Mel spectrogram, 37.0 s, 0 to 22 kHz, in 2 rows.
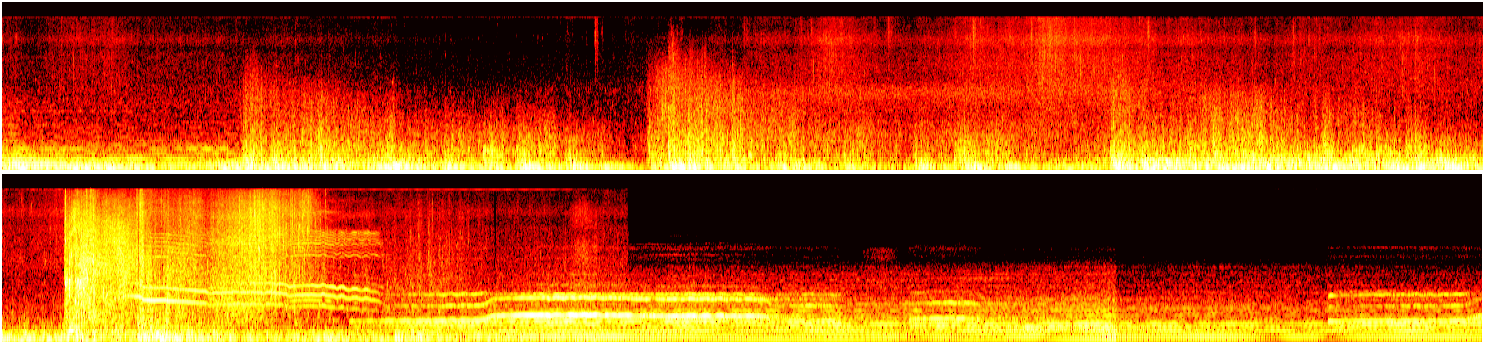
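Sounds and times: low sustained music: 0:00.0 - 0:04.8, 0:23.6 - 0:37.0
heavy rain: 0:00.0 - 0:26.5
rumbling thunder: 0:02.9 - 0:24.9.

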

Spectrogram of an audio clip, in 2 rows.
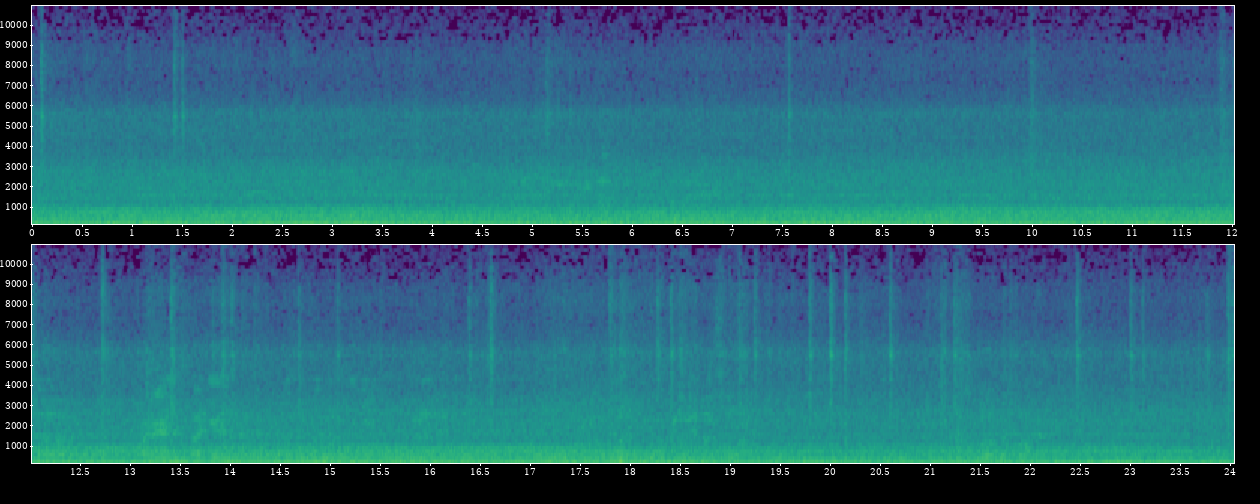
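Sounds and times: bus engine drone: 0:00.0 - 0:24.0
road noise: 0:00.0 - 0:24.0.

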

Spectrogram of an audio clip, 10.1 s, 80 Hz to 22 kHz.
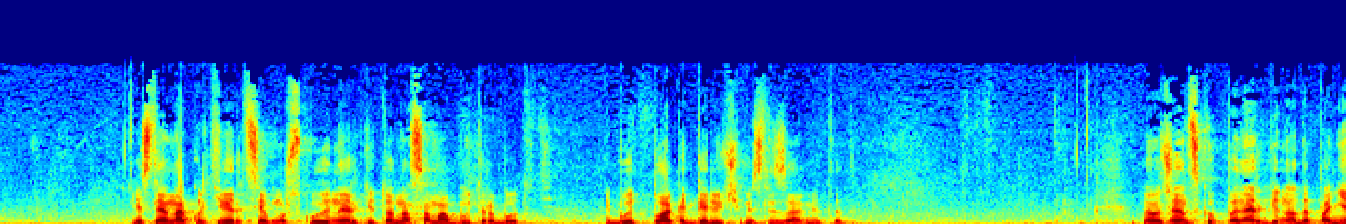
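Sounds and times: steady low hum: 0:00.0 - 0:10.0
man speaking: 0:01.0 - 0:06.4, 0:08.5 - 0:10.0.

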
